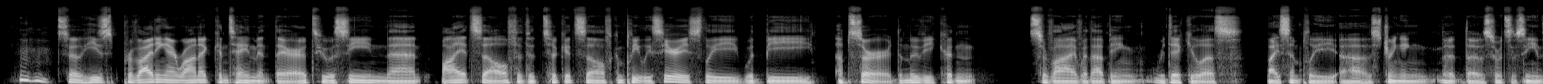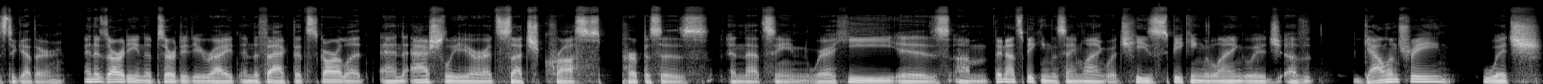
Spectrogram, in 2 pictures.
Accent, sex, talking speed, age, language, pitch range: American, male, 150 wpm, 40-59, English, 80-100 Hz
